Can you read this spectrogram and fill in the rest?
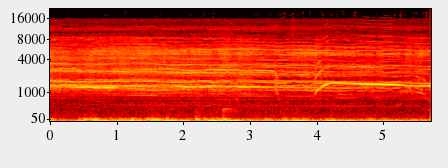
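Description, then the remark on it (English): A large crowd of protesters against the overturning of Roe v. Wade screams and shrieks continuously, high-pitched voices piling over one another in a dense, sustained roar with occasional rising yells cutting through, steady and loud throughout. “Do they not sound like a bunch of screaming toddlers?”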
